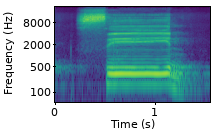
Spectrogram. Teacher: জিহ্বার আগা সামনের নিচের দুই দাঁতের আগার সঙ্গে লাগিয়ে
